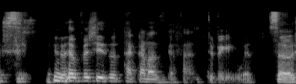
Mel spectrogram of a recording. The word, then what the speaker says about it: Takarazuka: So I'm trying to, and apologies, I'm mangling all of my Japanese pronunciations here, but is it Takarazuka? No? Perfect. Yeah, Yeah, Takarazuka. Because it's spelt more like Takarazuka in English Roman characters.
